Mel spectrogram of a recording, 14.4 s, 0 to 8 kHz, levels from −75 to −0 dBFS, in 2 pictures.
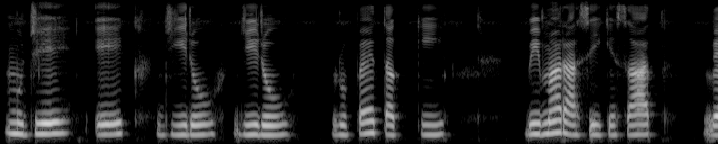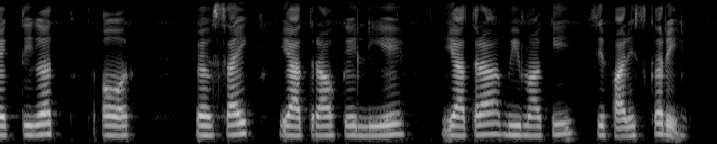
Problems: none marked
